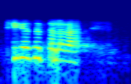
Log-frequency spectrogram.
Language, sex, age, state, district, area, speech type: Bengali, female, 18-30, West Bengal, Paschim Bardhaman, rural, conversation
